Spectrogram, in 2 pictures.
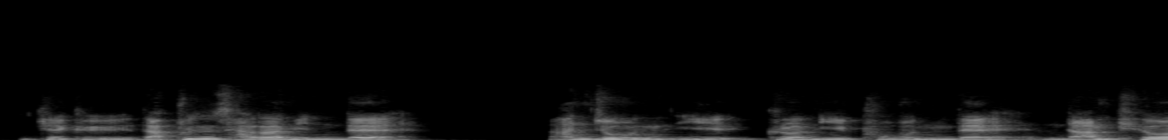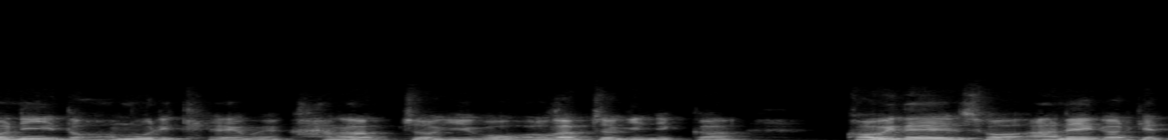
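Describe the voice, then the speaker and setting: An older male lecturer talks through marriage communication at a middle pitch. His voice is gravelly, and he often pauses on fillers. The recording sounds dull and lo-fi. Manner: frequent fillers, acts out short example quotes.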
